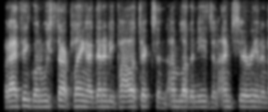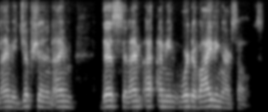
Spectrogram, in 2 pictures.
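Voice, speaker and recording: An older man speaking forcefully in a panel discussion, repeating himself to press his point. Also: flat delivery, a little fast. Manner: forceful, repetitive opinionated talk. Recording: muffled low-fidelity recording.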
